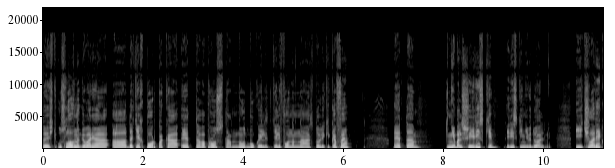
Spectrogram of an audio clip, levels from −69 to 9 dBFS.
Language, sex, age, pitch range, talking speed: Russian, male, 20-39, 90-120 Hz, 130 wpm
